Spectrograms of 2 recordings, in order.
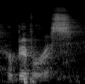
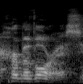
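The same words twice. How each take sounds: First: Said in the usual way. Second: Herbivorous said as her-buh-VOR-us; mispronounced word. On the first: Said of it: "It's not herbivorous". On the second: Shown as a demonstration. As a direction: stress the third syllable of herbivorous, "VOR". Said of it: "That's the way you say that".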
